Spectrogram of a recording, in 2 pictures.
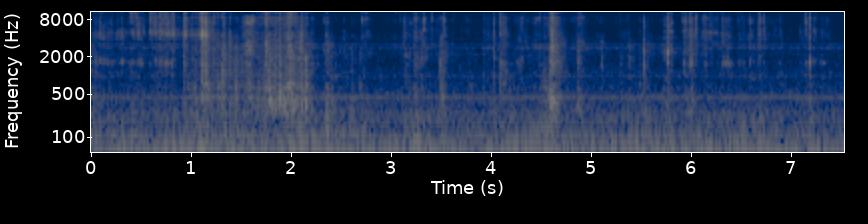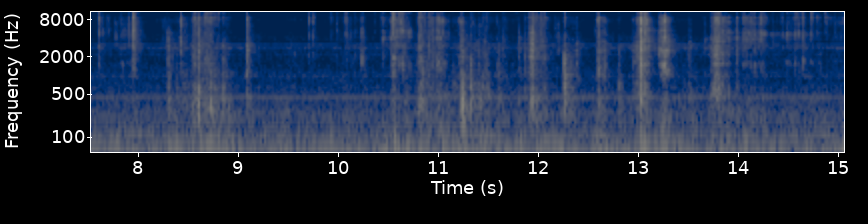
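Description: A metal utility blade scrapes flakes off a solid white soap bar held in the hand, shaving its surface. Quiet, bright, crinkly scraping strokes come in short bursts with brief pauses, over a faint steady low hum.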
